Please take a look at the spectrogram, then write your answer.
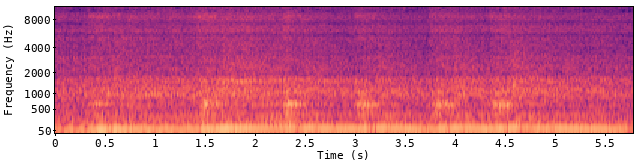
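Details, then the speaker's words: MerCruiser 3.0 inboard in a Stingray 192 RX boat, water hooked up, plastic shield on the flywheel area: low, even idle hum with steady firing and faint periodic splashes; normal healthy idle. "should be good to go got that plastic Shield hidden on the flywheel area but other than that she sounds good"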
